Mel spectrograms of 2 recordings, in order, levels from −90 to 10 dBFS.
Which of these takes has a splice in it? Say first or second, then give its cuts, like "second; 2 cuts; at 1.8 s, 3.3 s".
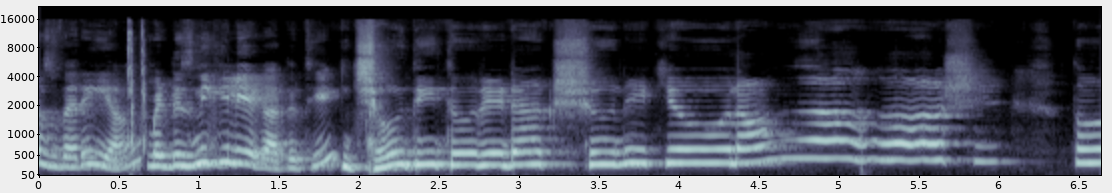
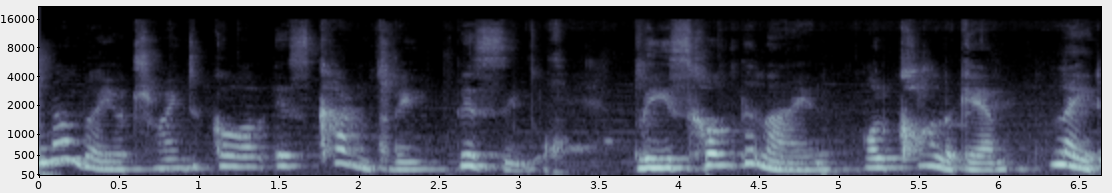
first; 1 cut; at 1.8 s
